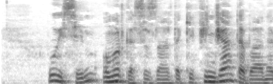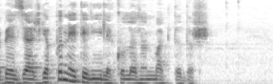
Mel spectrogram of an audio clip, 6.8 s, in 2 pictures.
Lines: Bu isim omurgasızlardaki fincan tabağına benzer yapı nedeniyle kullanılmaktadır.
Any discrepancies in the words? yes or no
no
